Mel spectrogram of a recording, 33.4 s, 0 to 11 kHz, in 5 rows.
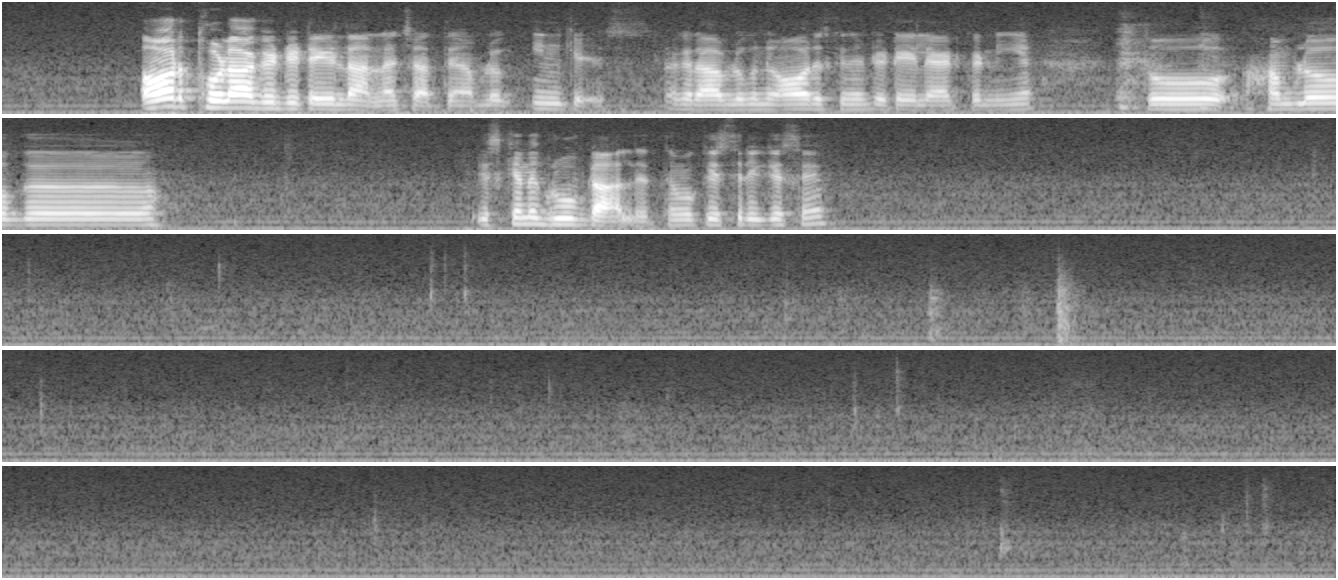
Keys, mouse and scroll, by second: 0.6 middle click, 4.0 middle click, 4.2 scroll down 1, 4.5 middle click, 10.9 ctrl+r, 12.3 click, 12.5 right click, 13.0-14.5 typing, 17.3-20.8 drag, 20.8 ctrl+r, 21.3 click, 21.6 right click, 22.3-23.4 typing, 25.3-26.0 scroll up 1, 26.0-28.9 drag, 28.9 ctrl+r, 30.5 click, 30.7 right click, 31.3-32.2 typing.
